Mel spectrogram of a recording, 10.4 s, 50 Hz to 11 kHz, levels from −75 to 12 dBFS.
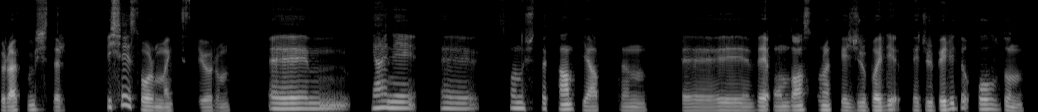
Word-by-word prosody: bırakmıştır. 110 -1 +2 0.4
Bir 200 - 0
şey 255 +5 +3
sormak 105 - +2
istiyorum. 100 0 -6 0.4
Emm, 155 - +3 0.2
yani, 180 -1 +3 0.2
eee, 160 -2 -3 0.2
sonuçta 170 -2 -3
kamp 145 +1 +6
yaptın, 105 -2 -3 0.3
eee, 105 +1 -2
ve 115 -1 +5
ondan 115 +2 +2
sonra 125 0 -1
tecrübali 110 +3 +2
tecrübeli 115 +4 +2
de - - -3
oldun. 130 -9 0
115 Hz, 110 wpm, -27 LUFS, 105-155 Hz, 0.4 s, kamp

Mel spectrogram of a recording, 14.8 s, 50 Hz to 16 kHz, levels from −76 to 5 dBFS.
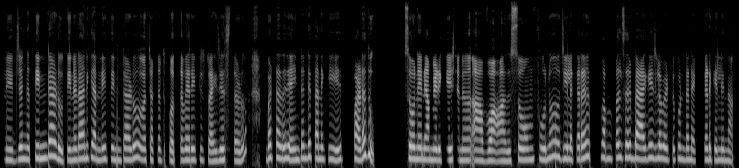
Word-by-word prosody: నిజంగా 245 +3 0
తింటాడు. 275 +1 +4
తినడానికి 255 +5 +1
అన్నీ 240 +1 -1
తింటాడు, 240 +2 0 0.3
చక్క 230 0 -5 0.3
కొత్త 205 +2 -2
వేరైటీ 235 0 0
ట్రై 205 0 +1
జేస్తాడు. 225 -2 -1 0.5
బట్ 280 +1 -1
అది 255 0 +3
ఏంటంటే, 265 +5 -1
తనకి 250 -1 -1 0.5
పడదు. 300 +9 +4 0.7
సో, 270 - +5
నేనా 245 -1 +4
మెడికేషన్ 230 0 +1 0.3
ఆవ 220 -1 -1 0.6
సోంపును, 245 +2 0 0.2
జీలకర్ర 250 0 0 0.4
కంపల్సరీ 280 +2 -1
బ్యాగేజ్‌లో 260 +2 +2
పెట్టుకుంటాను 240 0 -3
ఎక్కడికెళ్ళినా. 230 -3 -3
245 Hz, 100 wpm, -23 LUFS, 230-260 Hz, 0.7 s, సో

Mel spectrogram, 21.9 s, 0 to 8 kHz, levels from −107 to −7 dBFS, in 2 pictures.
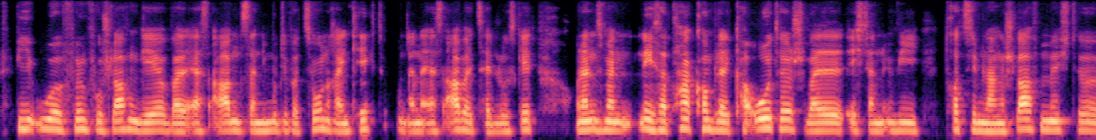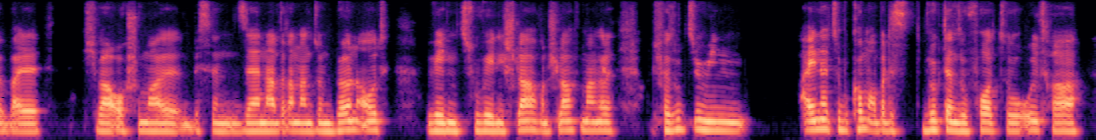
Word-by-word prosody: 04:00, 160 -1 +1
05:00 150 0 -2
schlafen 150 +1 +2
gehe, 135 0 0
weil 125 -1 +3
erst 130 +2 -1
abends 140 0 +2
dann 130 - 0
die 130 - +1
Motivation 140 +3 -3
reinkickt 150 - -3
und 140 -4 -8
dann 130 0 +1
erst 130 0 -4
Arbeitszeit 130 -5 +1
losgeht. 140 +4 -4 0.4
Und - - -3
dann 145 +1 +7
ist 150 -1 -3
mein 145 +11 +2
nächster 150 - +2
Tag 170 +2 +2
komplett 145 -4 +2
chaotisch, 165 -2 +3
weil 135 -1 +3
ich 135 0 -5
dann 130 0 -1
irgendwie 135 -1 -2 0.2
trotzdem 150 -3 -1
lange 125 0 +2
schlafen 160 +3 +4
möchte, 145 -3 -2
weil 120 0 0 0.4
ich - - -17
war 135 -1 +4
auch - - +1
schon 135 +2 -4
mal 130 -2 0
'n - - -6
bisschen 130 -3 -4
sehr 130 +1 0
nah 130 -1 +3
dran 135 +1 -1
an 130 0 0
so 130 - -3
'n 125 -1 +1
Burn 145 +3 +2
out, 145 0 -1 0.4
wegen 135 -1 +2
zu 135 +1 -5
wenig 130 -1 +1
Schlaf 150 +1 +1
und 130 - -3
Schlafmangel. 140 -1 -2 0.3
Ich - - -17
versuche 145 +2 -1
es - - -10
irgendwie 150 -3 +2
in 140 -1 -2 0.5
Einheit 150 +1 +2
zu 155 - -3
bekommen, 150 +1 -2
aber 135 +1 -1
das 135 +1 -6
wirkt 145 +1 -1
dann 140 -3 +4
sofort 135 +1 0
so 130 -1 -2
ultra 130 -3 -1
140 Hz, 190 wpm, -23 LUFS, 130-150 Hz, 0.5 s, dann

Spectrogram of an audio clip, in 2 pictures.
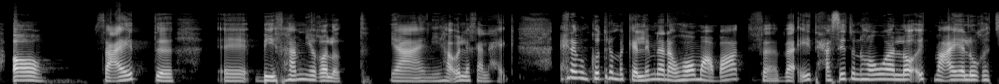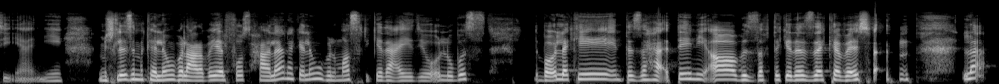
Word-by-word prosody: آه، 190 -5 +4 0.4
ساعات 205 +7 +3 0.9
آآ، 165 -1 -2
بيفهمني 195 +6 0
غلط. 170 -6 0 0.5
يعني 155 -1 0
هاقول 175 +2 -1
لك 185 -2 -6
على 150 -2 -7
حاجة، - - -11 0.5
إحنا 310 0 +2
من 285 -2 -2
كُتر 275 +4 -1
ما 250 - -3
اتكلِّمنا 220 +2 +1
أنا 205 -3 +3
وهو 210 +4 +2
مع 225 - +1
بعض، 230 +3 -1 0.2
فبقيت 90 - -3
حسّيت 245 +6 -1
إن 240 - -3
هو 235 +1 +1
لاقِط 225 +1 +2
معايا 205 +1 +4
لغتي، 210 -6 -3
يعني 165 +1 -11 0.4
مش 185 +2 +1
لازم 225 +2 +3
أكلِّمه 210 -1 +1
بالعربية 195 0 +3
الفُصحى 200 -1 -1
لا 225 +5 +2
أنا 265 - -3
أكلِّمه 245 +2 -3
بالمصري 200 +1 -3
كده 185 -1 -3
عادي 175 +1 -4
وأقول 185 +3 -6
له 195 - -4
بُصّ، 235 +4 -3 0.5
باقول 190 +1 +2
لك 220 +1 +2
إيه، 240 -2 +2
أنت 215 -1 -5
زهَّقتني 215 +4 -1
آه 225 +1 +6
بالضبط 205 0 -2
كده، 205 0 +2
إزّيك 205 +1 +1
يا 210 - +6
باشا. 195 +3 +4 0.9
لأ، - - 0
205 Hz, 160 wpm, -18 LUFS, 185-225 Hz, 0.9 s, آه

